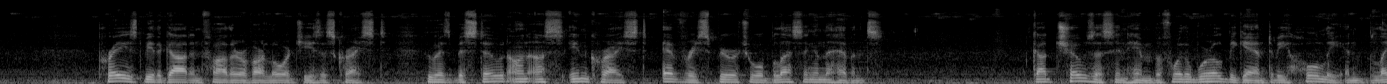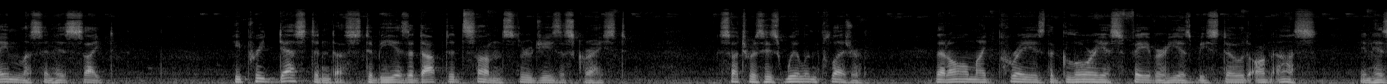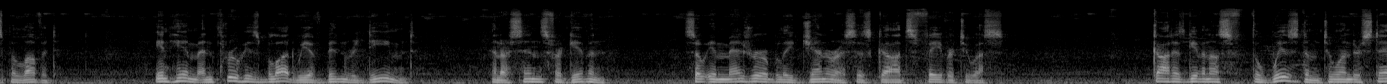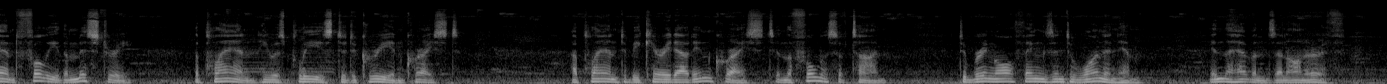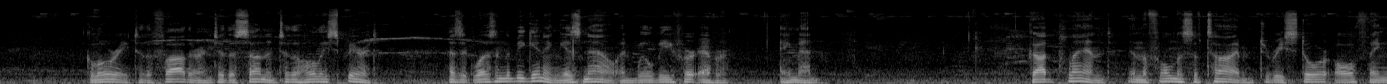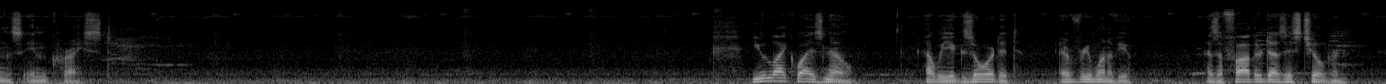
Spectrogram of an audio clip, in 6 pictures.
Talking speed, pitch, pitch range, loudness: 140 wpm, 105 Hz, 90-115 Hz, -31 LUFS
